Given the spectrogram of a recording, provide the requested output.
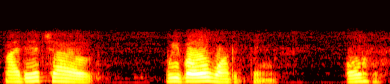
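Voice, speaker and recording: An actress voicing a worldly, frank middle-aged woman who also narrates, in a wry, crisp 1940s radio delivery. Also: sits low, steady tone, slow pace, full character voice. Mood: stern. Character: worldly female playwright's wife, wry and frank. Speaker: narrator and character. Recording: dull 1940s radio broadcast with faint music.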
